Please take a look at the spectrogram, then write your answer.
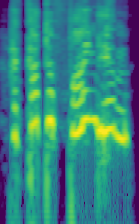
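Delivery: high, loud struggling cry; fighting to break free; frantic woman. A narrator's reading. Kay fighting them.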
